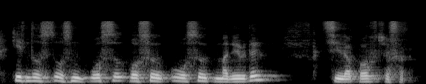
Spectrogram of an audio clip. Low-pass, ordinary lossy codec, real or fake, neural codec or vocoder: none; none; fake; codec, 16 kHz, 0.5 kbps, FunCodec, trained on LibriTTS, 25 frames a second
